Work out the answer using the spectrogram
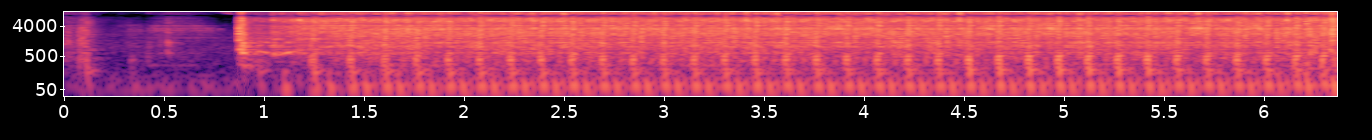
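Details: Troy-Bilt 7550 W dual-fuel generator with a Briggs and Stratton single-cylinder engine on propane, after an electrical connection fault that stopped it starting was repaired: it catches on the first pull and settles into a steady, even beat, a normal start.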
